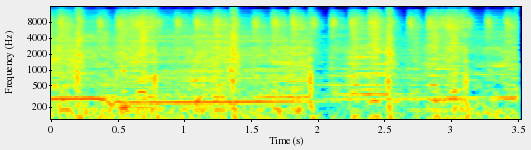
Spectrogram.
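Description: Honda CB650R motorcycle with E-Clutch riding on open roads, its engine note loud and continuous with rapid pulsing and a steady pitched whine, some shifting in tone partway through, no voices.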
